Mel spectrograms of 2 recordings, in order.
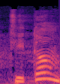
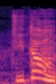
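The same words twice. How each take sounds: First: "Chitón" as a high rising question; incredulous high-pitched "Chitón"; questioning echo. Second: High, loud bark for silence; acted sharp shout; shouted hush. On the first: Acted. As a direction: echo "Chitón" back in disbelief. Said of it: "preguntó otro". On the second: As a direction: order silence across the cinema. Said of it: "gritó otro tipo".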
